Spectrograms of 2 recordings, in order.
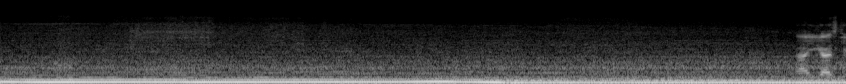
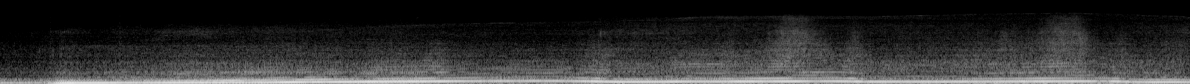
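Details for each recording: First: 4th Gen Cummins 2G swap, 750hp-capable, on tune file 3, accelerating with windows partly up: steady diesel drone, then an abrupt pitch drop at the shift, a slightly soft flare that is normal after a new valve body and quick relearn. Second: 4th Gen Cummins with 2G swap, 750hp-capable, tune file 3, transmission still learning: tap-shifted upshifts where revs climb then drop cleanly with no flare or clunk, smoother than automatic shifting.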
